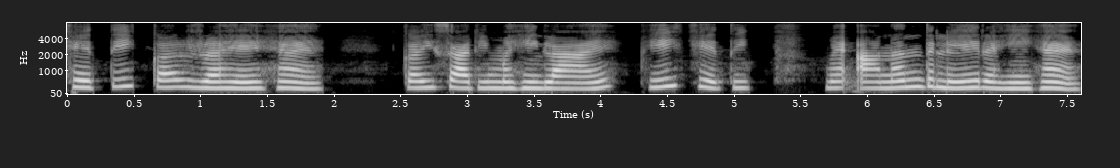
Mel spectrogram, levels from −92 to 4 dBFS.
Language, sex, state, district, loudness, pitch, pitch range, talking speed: Hindi, female, Madhya Pradesh, Dhar, -16 LUFS, 275 Hz, 265-295 Hz, 110 wpm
